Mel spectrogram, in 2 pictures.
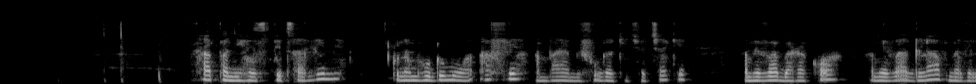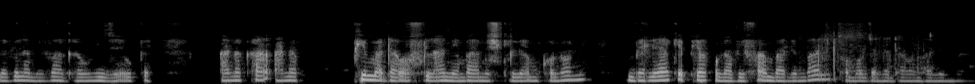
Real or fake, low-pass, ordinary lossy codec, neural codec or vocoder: real; 7.2 kHz; AAC, 32 kbps; none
